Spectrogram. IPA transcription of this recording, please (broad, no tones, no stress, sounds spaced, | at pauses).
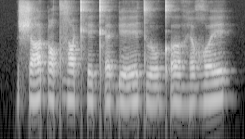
ʃ a ɠ ʌ tˤ z e kʰ e kʼ ɛ ɠ eː t l o kʼ ʌː ɦ ɛ ʁʷ e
